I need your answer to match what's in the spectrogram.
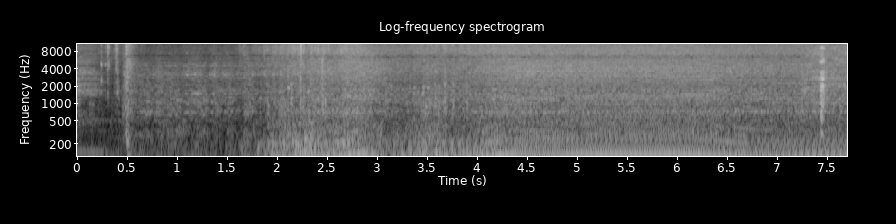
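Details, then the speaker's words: MK2 Golf GTI 16v, untouched and sitting for 6+ weeks, first start attempt on a fresh battery with a little throttle. Weak cranking stutters, then it catches into a deep, steady rumble and holds: engine starting after long cranking. "Oh. Come on. Come on. It definitely sounds like it's trying. Bit of gas. Oh. Oh. Woohoo! It's gonna start."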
